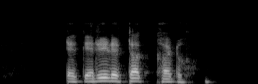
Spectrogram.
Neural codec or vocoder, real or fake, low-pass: codec, 16 kHz, 4.8 kbps, FACodec; fake; 7.2 kHz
